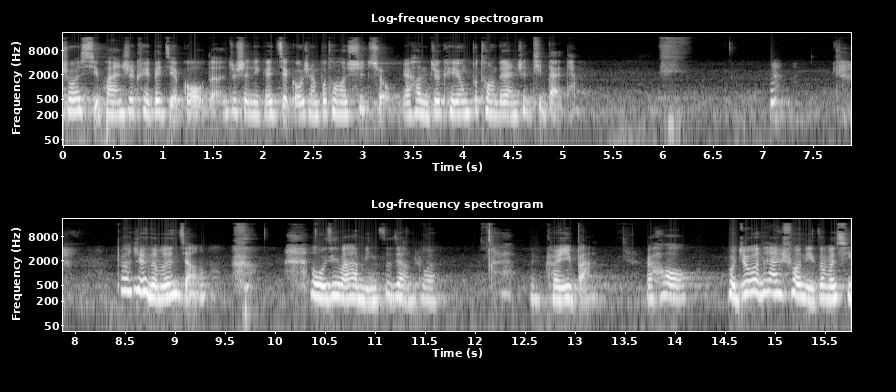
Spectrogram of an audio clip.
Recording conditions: large echoing room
